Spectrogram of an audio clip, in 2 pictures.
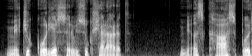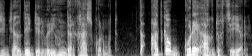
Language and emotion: Kashmiri, angry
